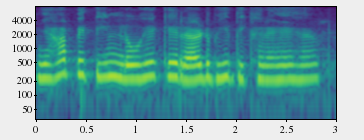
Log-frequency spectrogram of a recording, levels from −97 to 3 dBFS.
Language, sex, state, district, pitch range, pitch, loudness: Hindi, female, Jharkhand, Ranchi, 225-255 Hz, 235 Hz, -16 LUFS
